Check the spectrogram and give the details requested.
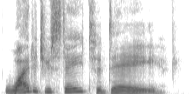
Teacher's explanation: that last word is going to get the most time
